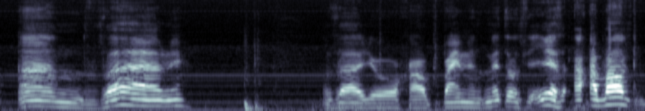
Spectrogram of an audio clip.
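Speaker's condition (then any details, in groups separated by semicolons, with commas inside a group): Cerebral palsy; since birth; speech not very clear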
